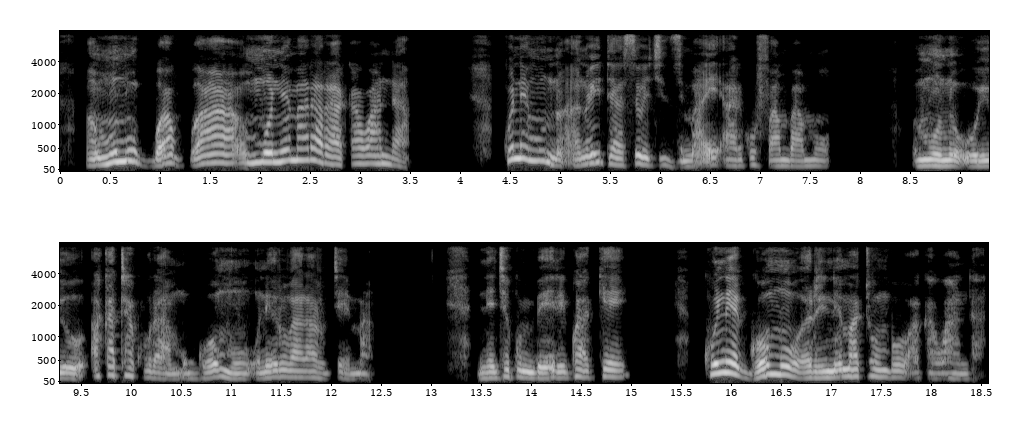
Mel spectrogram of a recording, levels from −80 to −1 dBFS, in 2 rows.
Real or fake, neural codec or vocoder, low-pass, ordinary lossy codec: fake; codec, 16 kHz, 4 kbps, FreqCodec, larger model; 7.2 kHz; MP3, 64 kbps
